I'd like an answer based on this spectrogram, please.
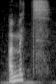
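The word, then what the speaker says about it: AMIDST: we've been using um emits amit as i pronounce it a-m-i-d-s-t where basically you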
